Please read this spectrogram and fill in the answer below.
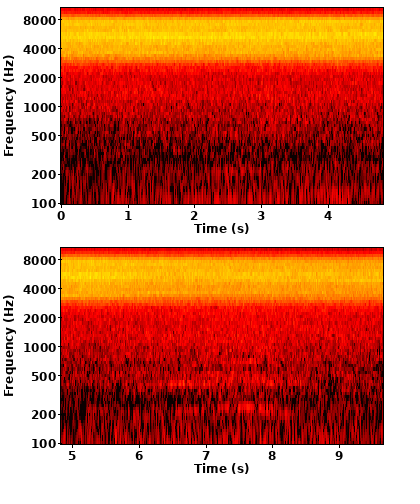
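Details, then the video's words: Cicadas droning in summer, when they are loud: a continuous shrill, sizzling wash of sound that holds steady for the whole stretch, with a faint low murmur beneath. "Cicada sounds"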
